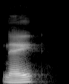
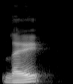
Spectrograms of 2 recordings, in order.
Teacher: the N sound was replaced with an L sound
